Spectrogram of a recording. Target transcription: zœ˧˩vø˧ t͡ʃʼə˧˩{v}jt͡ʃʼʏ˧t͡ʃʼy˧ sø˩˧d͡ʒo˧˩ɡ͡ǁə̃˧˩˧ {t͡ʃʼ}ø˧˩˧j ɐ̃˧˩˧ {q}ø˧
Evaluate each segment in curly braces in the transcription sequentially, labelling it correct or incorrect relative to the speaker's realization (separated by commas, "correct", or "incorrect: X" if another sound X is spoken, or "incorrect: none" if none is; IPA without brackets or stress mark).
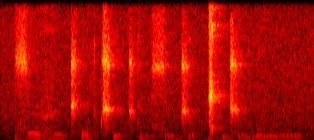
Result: incorrect: none, incorrect: d͡ʒ, incorrect: ŋ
